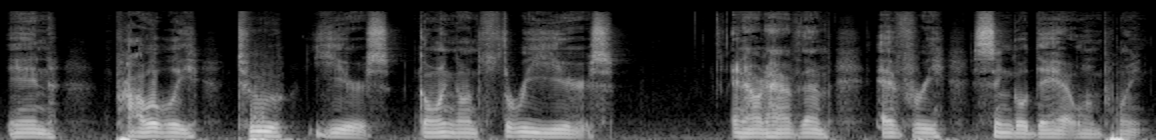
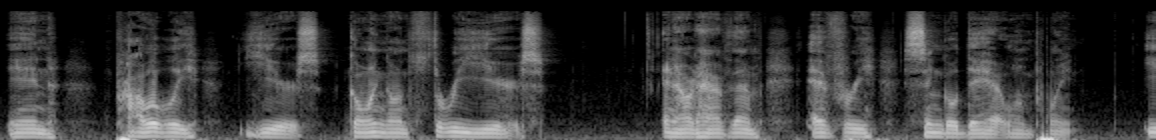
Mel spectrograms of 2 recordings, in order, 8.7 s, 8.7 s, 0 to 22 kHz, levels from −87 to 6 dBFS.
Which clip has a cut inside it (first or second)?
second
